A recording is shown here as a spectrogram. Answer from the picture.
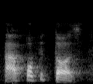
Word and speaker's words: apoptose: também chamada de apoptose o p é mudo né e o s é com s não é com z apoptose é um fenômeno que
